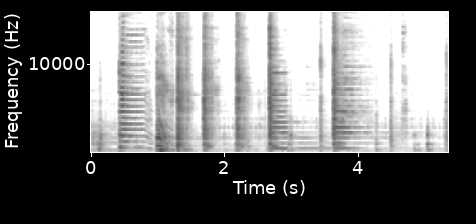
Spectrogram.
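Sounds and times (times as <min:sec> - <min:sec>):
lyre: 0:00.3 - 0:04.2.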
